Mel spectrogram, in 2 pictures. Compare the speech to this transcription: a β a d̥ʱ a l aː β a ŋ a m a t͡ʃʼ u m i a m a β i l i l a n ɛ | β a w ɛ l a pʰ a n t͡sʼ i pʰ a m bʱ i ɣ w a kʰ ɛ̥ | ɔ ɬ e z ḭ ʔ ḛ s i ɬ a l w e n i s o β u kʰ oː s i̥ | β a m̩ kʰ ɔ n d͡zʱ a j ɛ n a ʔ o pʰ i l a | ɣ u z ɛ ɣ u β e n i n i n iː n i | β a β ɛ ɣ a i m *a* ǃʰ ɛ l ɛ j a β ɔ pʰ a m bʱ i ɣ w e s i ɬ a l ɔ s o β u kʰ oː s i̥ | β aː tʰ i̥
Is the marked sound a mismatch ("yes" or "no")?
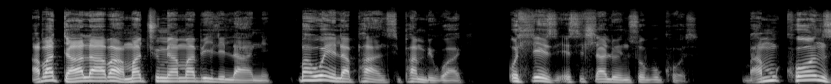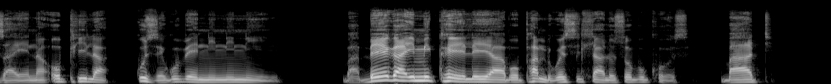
yes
